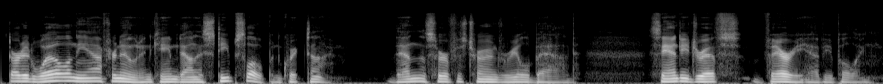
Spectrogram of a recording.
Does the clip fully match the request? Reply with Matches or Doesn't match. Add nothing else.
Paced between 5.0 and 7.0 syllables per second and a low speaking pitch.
Doesn't match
